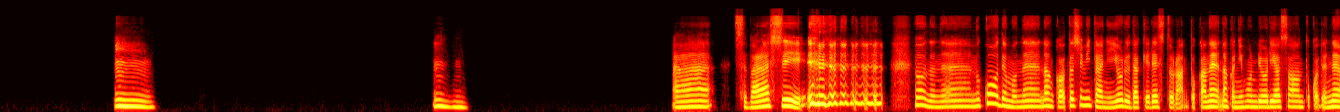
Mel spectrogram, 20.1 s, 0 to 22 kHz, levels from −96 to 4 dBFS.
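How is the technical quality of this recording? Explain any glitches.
The quality is compromised by one fault that runs through the whole speech recording.

Opus voice compression, throughout: the speech sounds somewhat hoarse and slightly robotic, with plainly audible coding damage. This fits Opus in hybrid mode at around 16 kbps with 20 ms frames. Linear prediction codes the band below 8 kHz, a thin transform layer covers the top, and the excitation is coarsely quantised.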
